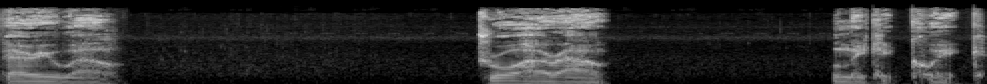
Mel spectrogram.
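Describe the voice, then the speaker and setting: A raspy, put-on character voice speaking at a fairly slow pace. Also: man, very deep, low pitch for a man. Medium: video game. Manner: sardonic, blunt.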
